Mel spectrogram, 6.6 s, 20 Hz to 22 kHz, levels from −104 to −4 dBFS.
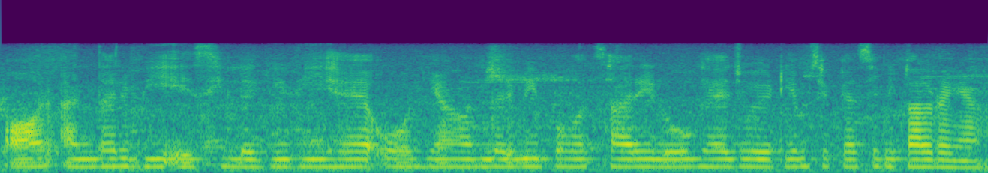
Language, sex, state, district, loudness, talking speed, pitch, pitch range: Hindi, female, Rajasthan, Bikaner, -19 LUFS, 200 wpm, 175 Hz, 170-175 Hz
